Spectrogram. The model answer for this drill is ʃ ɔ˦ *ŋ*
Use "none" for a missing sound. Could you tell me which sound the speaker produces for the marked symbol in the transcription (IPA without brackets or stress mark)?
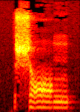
ŋ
